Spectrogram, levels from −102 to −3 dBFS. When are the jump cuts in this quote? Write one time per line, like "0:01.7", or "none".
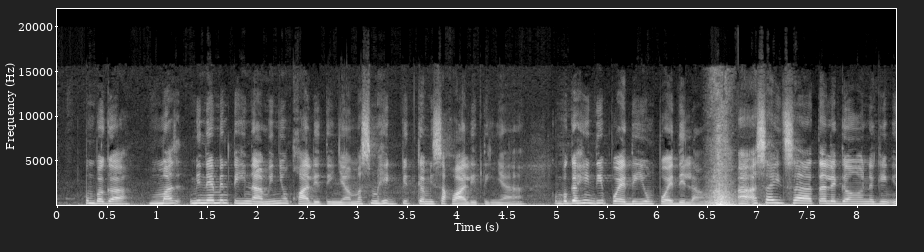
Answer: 0:06.7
